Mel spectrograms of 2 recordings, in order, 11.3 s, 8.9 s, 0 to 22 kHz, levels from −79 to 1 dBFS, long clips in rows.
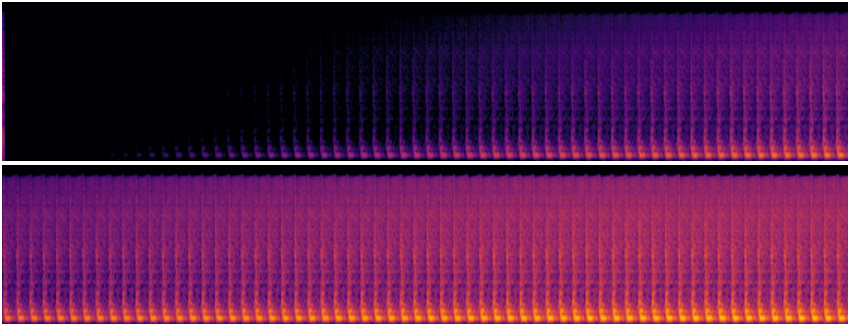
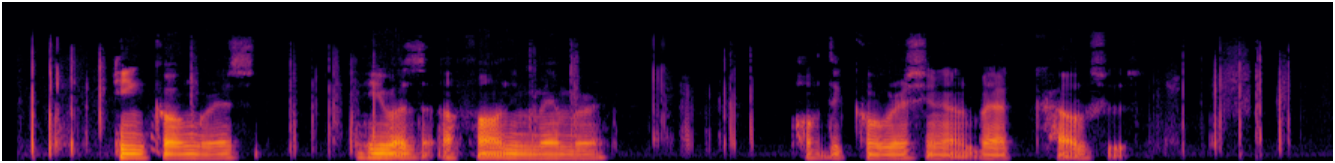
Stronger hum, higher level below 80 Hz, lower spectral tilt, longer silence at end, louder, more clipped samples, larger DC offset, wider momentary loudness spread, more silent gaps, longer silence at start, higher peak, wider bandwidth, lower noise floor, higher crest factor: neither; second, -66 dBFS vs -50 dBFS; second, -4.5 dB/octave vs -6.5 dB/octave; second, 0 s vs 0.35 s; first, -19 LUFS vs -24 LUFS; neither; neither; about the same, 20 LU vs 20 LU; neither; first, 2.75 s vs 0.2 s; about the same, -4 dBFS vs -2 dBFS; first, 17 kHz vs 9.6 kHz; first, -81 dBFS vs -45 dBFS; second, 16 dB vs 24 dB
